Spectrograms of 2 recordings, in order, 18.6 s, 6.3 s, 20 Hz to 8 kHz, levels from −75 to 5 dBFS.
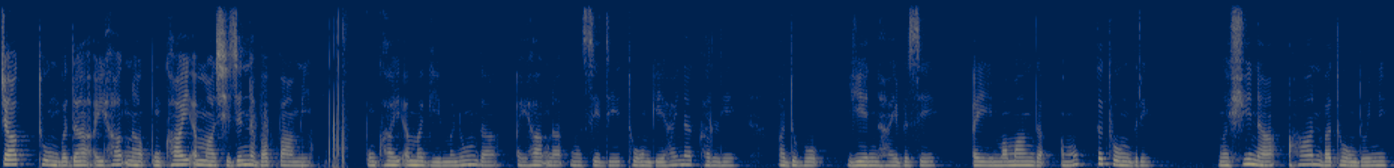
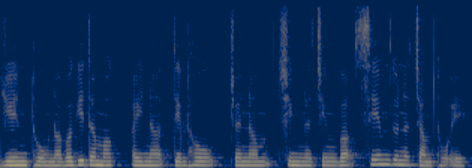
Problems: none marked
